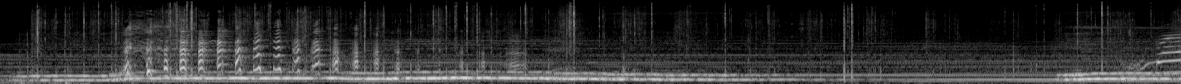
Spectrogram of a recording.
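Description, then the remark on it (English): A black cat yowls at night in one long, wavering, drawn-out cry that holds steady and loud, sags briefly, then swells again near the end, with no talking. “Black cat at night.”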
